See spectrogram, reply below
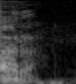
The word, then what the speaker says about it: Ara: Yeah, Ara.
